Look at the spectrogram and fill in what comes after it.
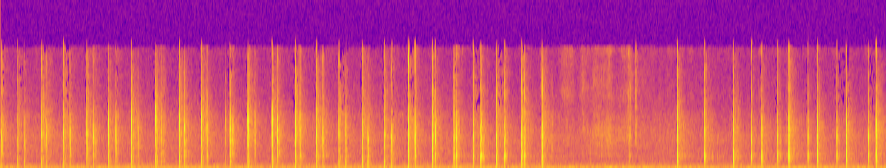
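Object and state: Plastic deodorant bottle.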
